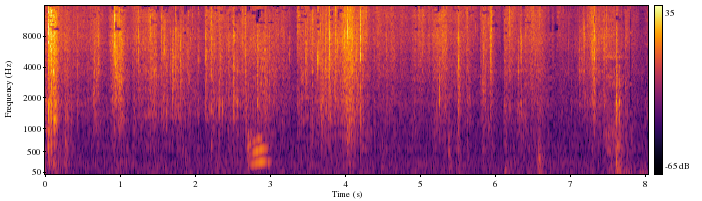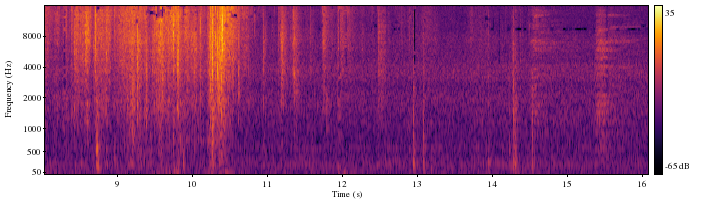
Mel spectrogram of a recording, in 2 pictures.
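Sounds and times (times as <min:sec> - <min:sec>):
box packaging crinkling: 0:00.0 - 0:11.8.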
